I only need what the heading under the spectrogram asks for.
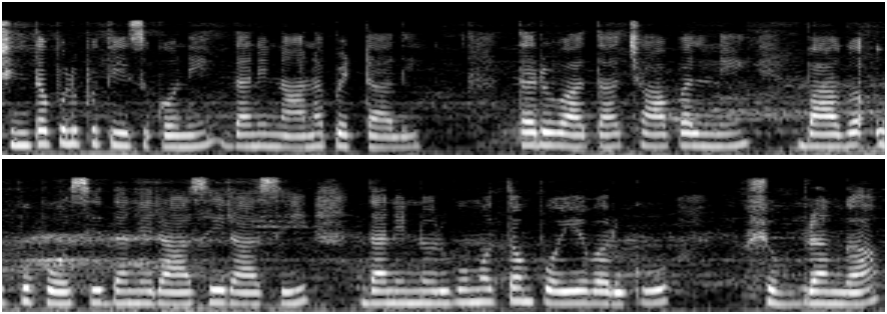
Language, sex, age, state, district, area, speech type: Telugu, female, 18-30, Telangana, Mahbubnagar, rural, spontaneous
